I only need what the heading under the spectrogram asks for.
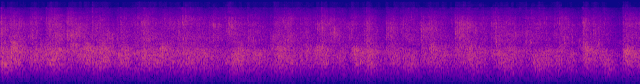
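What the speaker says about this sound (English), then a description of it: "How about a round of applause just for that alone?" An audience at a high school board of education meeting gives a steady round of applause, a dense, even patter of many hands sustained at moderate loudness throughout.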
